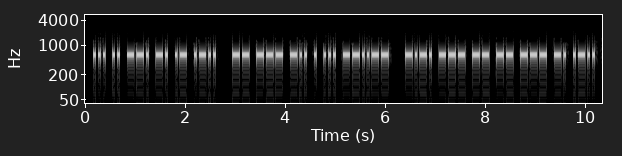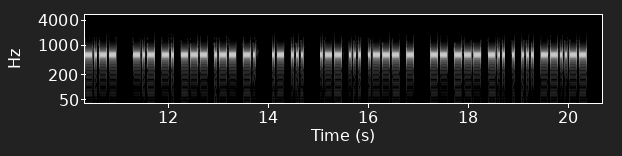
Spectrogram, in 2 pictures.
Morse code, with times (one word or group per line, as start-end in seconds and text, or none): 0.2-2.6 SIGNAL
3.0-6.1 MODES,
6.4-11.0 COMMONLY
11.3-13.7 KNOWN
14.1-14.7 AS
15.0-16.9 WSJT
17.3-20.4 MODES,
